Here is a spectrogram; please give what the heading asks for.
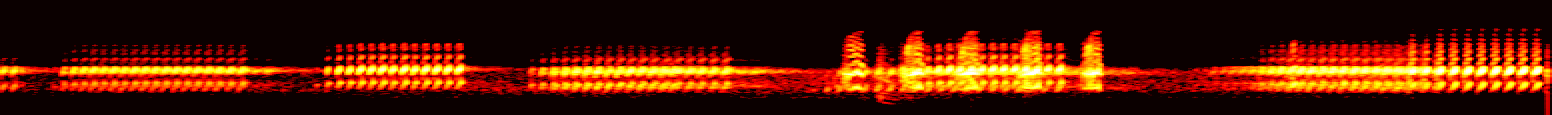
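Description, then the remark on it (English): A male frog gives repeated buzzy, pulsed advertisement calls in bursts of about a second each, with a quick series of sharp chirping notes in the middle, loud with no talking. “The males are producing what are called advertisement calls.”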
